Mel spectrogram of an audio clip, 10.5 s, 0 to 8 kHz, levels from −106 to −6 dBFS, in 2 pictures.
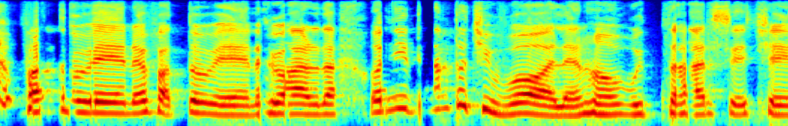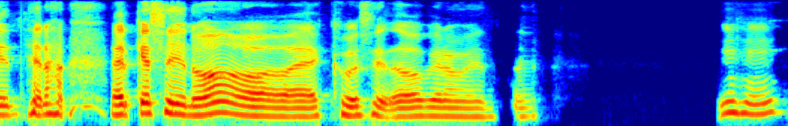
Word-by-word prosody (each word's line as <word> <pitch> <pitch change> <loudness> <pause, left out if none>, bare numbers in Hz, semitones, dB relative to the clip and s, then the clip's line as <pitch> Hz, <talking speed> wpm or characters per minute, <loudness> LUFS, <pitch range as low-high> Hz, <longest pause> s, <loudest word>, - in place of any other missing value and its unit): Fatto 235 0 +2
bene, 215 0 +4
fatto 225 -1 +2
bene, 180 -1 +1
guarda. 200 -2 +3 0.2
Ogni 265 +5 0
tanto 305 +7 -3
ci 295 -5 0
vuole, 190 -5 +3
no, 195 -1 +1
buttarsi 190 0 -1
eccetera, 185 0 -3 0.3
perché 190 +3 +1
sennò 185 -6 -1
ecco, 155 +4 -4
sennò 155 -3 -5
veramente 150 0 -10 1.2
Mh-mh. 220 +1 -8
195 Hz, 105 wpm, -16 LUFS, 175-215 Hz, 1.2 s, bene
